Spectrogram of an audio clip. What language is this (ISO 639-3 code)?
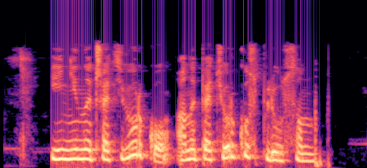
bel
